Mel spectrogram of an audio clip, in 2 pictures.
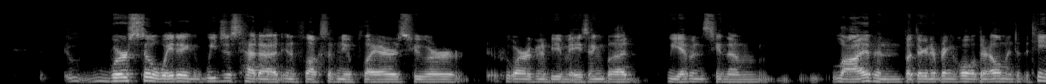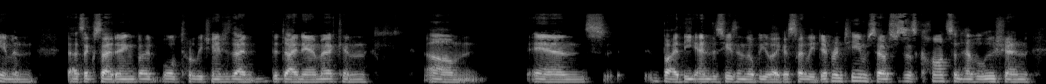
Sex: male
